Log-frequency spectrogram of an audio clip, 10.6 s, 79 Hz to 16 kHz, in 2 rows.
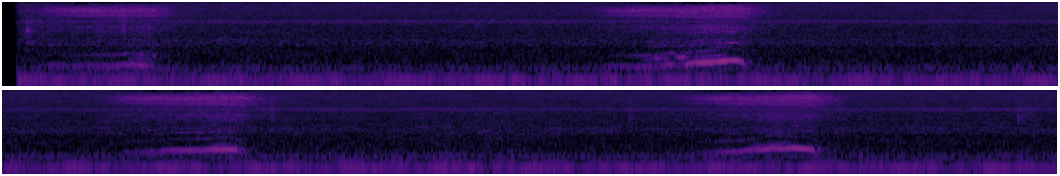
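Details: Regular soft snoring breaths about 22 a minute, each with a brief rising squeak and airy hiss, over a steady background hum, from a sleeping cat; snoring.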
